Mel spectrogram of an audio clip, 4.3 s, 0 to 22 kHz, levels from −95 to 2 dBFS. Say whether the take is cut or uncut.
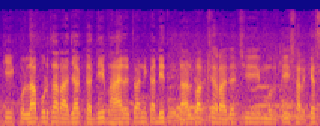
cut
